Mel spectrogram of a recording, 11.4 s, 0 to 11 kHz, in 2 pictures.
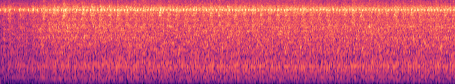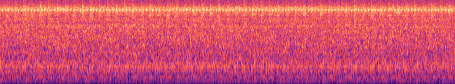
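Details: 1934 Ford sedan, rebuilt original 1934 flathead V8, first start in 30 years after distributor and coil rebuild, new plug wires, cylinders lubricated, oil changed, fresh fuel from temporary can, no priming or choke; catches within a second, steady busy hissy run, no knock.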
